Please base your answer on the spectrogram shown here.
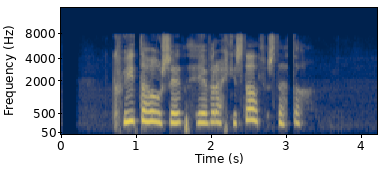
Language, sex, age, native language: Icelandic, female, 18-19, Icelandic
